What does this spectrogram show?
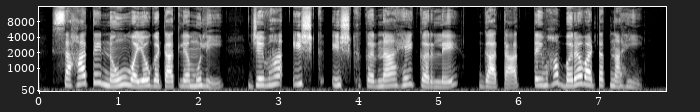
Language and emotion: Marathi, neutral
